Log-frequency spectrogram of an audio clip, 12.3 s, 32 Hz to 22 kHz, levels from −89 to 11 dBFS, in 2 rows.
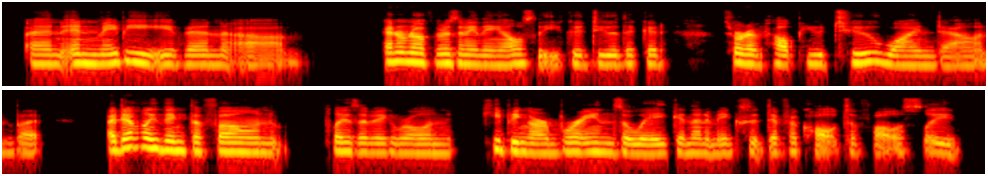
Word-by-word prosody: And 185 -1 -1
and 195 0 +2
maybe 205 +4 +1 0.2
even, 180 0 -3
um, 205 +3 -5 0.5
I 215 - +7
don't 225 0 +6
know 215 - +8
if 205 - -2
there's 195 0 +1
anything 180 -2 0
else 190 +3 0
that 175 - -6
you - - -8
could 180 -2 -6
do 180 0 -2
that 180 +1 -8
could 180 0 -5 0.3
sort 205 -2 +5
of 180 -1 -2
help 180 -2 +1
you 185 -1 -3
to 205 +4 -1
wind 170 -4 -1
down, 165 +2 -6
but - - -4 0.4
I 215 - +8
definitely 260 +1 +7
think 205 -2 +4
the 190 - +3
phone 185 -2 +2 0.3
plays 190 -2 0
a 185 - +1
big 175 0 -2
role 170 -1 -1
in 165 -1 -5 0.2
keeping 200 -5 +1
our 170 0 +4
brains 185 0 +1
awake 165 0 +1
and 175 - -3
then 175 - -2
it - - -3
makes 170 +1 -6
it - - -5
difficult 185 +1 -3
to 175 - -9
fall 175 - -2
asleep. 175 -2 -5
185 Hz, 240 wpm, -23 LUFS, 175-195 Hz, 0.5 s, know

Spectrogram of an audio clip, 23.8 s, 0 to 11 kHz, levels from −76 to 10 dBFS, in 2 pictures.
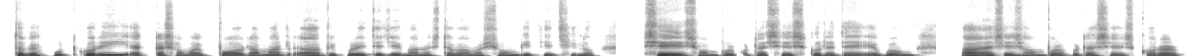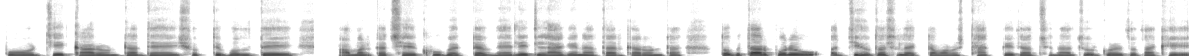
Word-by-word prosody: তবে 180 0 +6
হুট 155 -1 -1 0.2
করেই 165 0 +7 0.2
একটা 150 +1 -4
সময় 145 0 -1 0.2
পর 150 -2 +3 0.2
আমার 135 +1 +1 0.3
আ - - +4 0.2
বিপরীতে 135 0 +1
যে 130 - +2
মানুষটা 125 +1 -3
বা 120 - 0
আমার 125 +1 -2
সঙ্গী 125 +1 0
যে 125 - 0
ছিল, 120 -1 -4 0.7
সে 160 -2 +8 0.3
সম্পর্কটা 125 +1 -2 0.2
শেষ 180 -3 0 0.2
করে 125 -2 +2
দেয়। 120 -1 0 0.2
এবং 135 -1 +1 0.7
আ - - +6 0.3
সেই 165 -1 +2
সম্পর্কটা 150 +1 -2 0.2
শেষ 70 -1 -2 0.2
করার 135 -1 +1 0.2
পর 130 0 +1 0.2
যে 135 - +4 0.2
কারণটা 130 +1 +1 0.2
দেয়, 120 0 +1 0.2
সত্যি 155 0 -2
বলতে 140 0 +1 0.8
আমার 130 +1 +1
কাছে 135 +1 -1 0.2
খুব 155 -1 0
একটা 150 +2 -2 0.2
ভ্যালিড 135 +3 +1 0.2
লাগে 130 +2 +1
না 125 - +1
তার 120 +1 0
কারণটা। 120 +2 -2 0.5
তবে 205 - +3
তারপরেও 180 0 +6 0.3
আ - - 0 0.2
যেহেতু 165 +1 +1
আসলে 165 -2 -2
একটা 145 +1 -6
মানুষ 145 +1 -3
থাকতে 130 +1 -4
চাচ্ছে 125 -1 -4
না 125 - -1 0.2
জোর - - -1
করে 140 -2 +1
তো 140 - -1
তাকে 130 +1 -2
135 Hz, 140 wpm, -23 LUFS, 125-150 Hz, 0.8 s, সে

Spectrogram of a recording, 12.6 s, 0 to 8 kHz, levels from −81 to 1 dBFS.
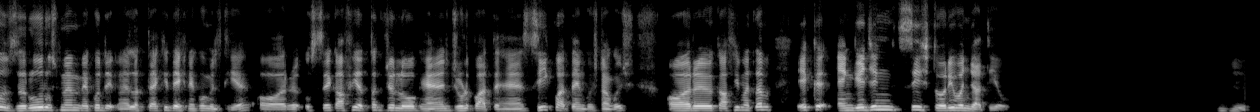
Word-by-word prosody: ज़रूर 165 +6 +4
उसमें 175 0 -2
मेरे 155 -3 -2
को 170 - -2
दे 155 - -2
अ, 130 0 -7
लगता 130 +2 -1
है - - 0
कि 165 - -6
देखने 135 - +2
को 155 +2 -4
मिलती 125 -4 -7
है, 165 - -3
और 115 -1 -2
उससे 140 +6 -4
काफ़ी 160 +3 -1
हद - - +1
तक, 180 - -5
जो 170 - +1
लोग 145 -3 +2
हैं, 135 +2 +2
जुड़ 145 +2 -1
पाते - - -1
हैं, 125 +1 -1
सीख 195 +2 -2
पाते 140 - -1
हैं 135 -2 -3
कुछ 130 -1 -10
न 125 - 0
कुछ, 140 +4 -7 0.3
और 145 +1 +4 0.2
काफ़ी 150 +5 -2
मतलब 200 +1 0 0.4
एक 425 +4 0 0.2
एंगेजिंग 180 +7 +4 0.2
सी 210 -1 +2
स्टोरी 170 -3 +3
बन 150 - -4
जाती 130 - -1
है - - -6
वो। 450 - -13 2.1
जी। 120 -5 -16
150 Hz, 200 wpm, -23 LUFS, 135-175 Hz, 2.1 s, ज़रूर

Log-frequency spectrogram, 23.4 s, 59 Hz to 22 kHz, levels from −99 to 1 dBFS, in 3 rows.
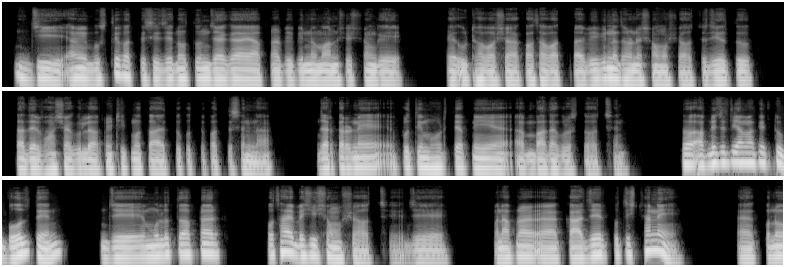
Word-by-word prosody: উম 120 - +1
জি 110 - +1 0.3
আমি 110 +1 +4
বুঝতে 105 +6 -3
পারতেছি 110 -4 -2
যে, - - +1
নতুন 110 0 0
জায়গায় 105 0 +2
আপনার 95 0 -4
বিভিন্ন 95 0 +1
মানুষের 90 0 0
সঙ্গে 90 -2 +1 0.6
এ - - +2
উঠা-বসা, 90 -2 -1 0.2
কথাবার্তা 90 -1 -2
বিভিন্ন 105 +3 +3
ধরনের 95 -2 +2
সমস্যা 85 -1 -2
হচ্ছে। 80 0 -8
যেহেতু 95 0 0 0.6
তাদের 100 0 +2
ভাষাগুলো 95 0 0
আপনি 90 - -4
ঠিকমত 95 0 -2
আয়ত্ত 85 -1 -4
করতে - - -11
পারতেছেন 80 +1 -4
না। 75 - -3 0.6
যার 100 0 +1
কারণে 110 0 +2 0.4
প্রতি 110 0 -1
মুহূর্তে 105 -1 0
আপনি 105 +2 -1
অ্যা 95 -1 +2 0.2
আম 90 - -2
বাধাগ্রস্ত 85 -3 -2
হচ্ছেন। 75 -1 -8 0.6
তো 135 - +1
আপনি 130 +3 +3
যদি 150 +1 +1
আমাকে 150 0 +3
একটু 140 +2 0 0.2
বলতেন 120 -5 +5 0.6
যে, 105 0 +3 0.3
মূলত 120 +3 +3
আপনার 130 +1 +2 0.5
কোথায় 140 +4 +3
বেশি 115 0 +3
সমস্যা 100 -4 +1
হচ্ছে? 75 0 -13 0.2
যে, 85 0 -1 0.7
মানে 95 - +1
আপনার 110 +2 +2 0.2
আ 100 - +2 0.2
কাজের 105 +5 +3
প্রতিষ্ঠানে? 130 +6 +1 0.8
আ - - -1 0.2
কোনও 110 +2 +2
100 Hz, 150 wpm, -22 LUFS, 90-110 Hz, 0.8 s, বলতেন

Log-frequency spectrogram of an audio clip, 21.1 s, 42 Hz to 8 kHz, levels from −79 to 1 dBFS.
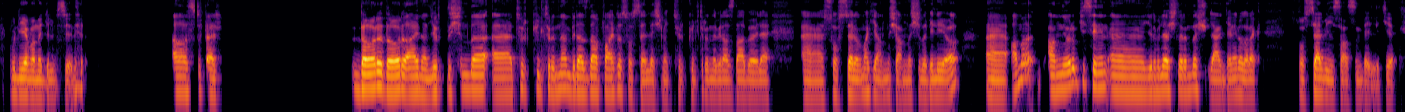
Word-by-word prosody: bu 105 - -4
niye 105 0 +4
bana 100 -1 +1
gülümsüyor, 95 +1 -8
diye. - - -10 1.4
A. 110 0 -1
Süper. 110 +2 -3 2.1
Doğru, 130 +2 +10
doğru, 120 +1 +9
aynen, 110 -2 +2
yurt 115 +1 -3
dışında, 120 +1 0
eee, 105 0 -1
Türk 120 +1 -10
kültüründen 120 +1 -4
biraz 115 -2 +1
daha 115 -2 +3
farklı 110 +2 -2
sosyalleşmek. 100 -4 -7
Türk - - -14
kültüründe 100 -1 -8
biraz 95 -2 -5
daha, 95 -1 -2
böyle, 95 -1 -2 0.5
eee, 90 -1 -5
sosyal 105 - -1
olmak 105 +2 -3
yanlış 100 -1 -5
anlaşılabiliyor, 95 +2 -2 0.4
eee, 95 -2 -1
ama - - -2 0.2
anlıyorum 130 +7 +1
ki 170 +1 -11
senin, 140 -4 -1
ııı, 115 -2 -1
20'li 115 +1 -2
yaşlarında, 115 +1 +1
ş 120 - -8
yani, 95 -1 -3
genel 105 +2 -4
olarak 100 -3 -2 0.4
sosyal 105 0 0
bir 100 - -3
insansın, 90 0 -8
belli - - -8
ki. - - -7
110 Hz, 130 wpm, -22 LUFS, 100-115 Hz, 2.1 s, Doğru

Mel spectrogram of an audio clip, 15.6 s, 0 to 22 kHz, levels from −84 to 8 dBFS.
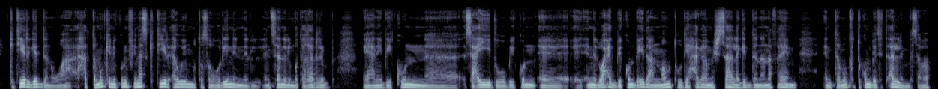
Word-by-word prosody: كتير 135 -1 +4
جدًا، 110 -4 +1
وحتّى 85 +4 -5
ممكن 125 +1 +3
يكون 130 +4 +1
في 120 0 -4
ناس 135 +2 +3
كتير 125 -3 -1
أوي 115 +1 +3
متصورين 100 +1 +1
إن 95 -4 +1
الإنسان 85 +5 -2
المتغرب 90 0 -2 0.6
يعني 85 0 -1
بيكون 95 +1 +2 0.7
سعيد، 100 -2 +4
وبيكون 85 +4 -1
آآ، 85 -2 -4 0.3
إن 100 +1 +5
الواحد 105 +1 +1
بيكون 95 +4 +1
بعيد 105 +3 +1
عن 95 -3 +2
مامته، 100 +2 +1
دي 100 0 -3
حاجة 105 0 -2
مش 95 0 +2
سهلة 110 -3 +2
جدًا، 95 0 -3
أنا 90 0 +1
فاهم 100 0 -1 0.5
أنت 90 0 -4
ممكن 100 +4 -1
تكون 110 0 +2
بتتألم 100 -1 0
بسببها. 85 +2 -6
95 Hz, 140 wpm, -23 LUFS, 90-110 Hz, 0.7 s, إن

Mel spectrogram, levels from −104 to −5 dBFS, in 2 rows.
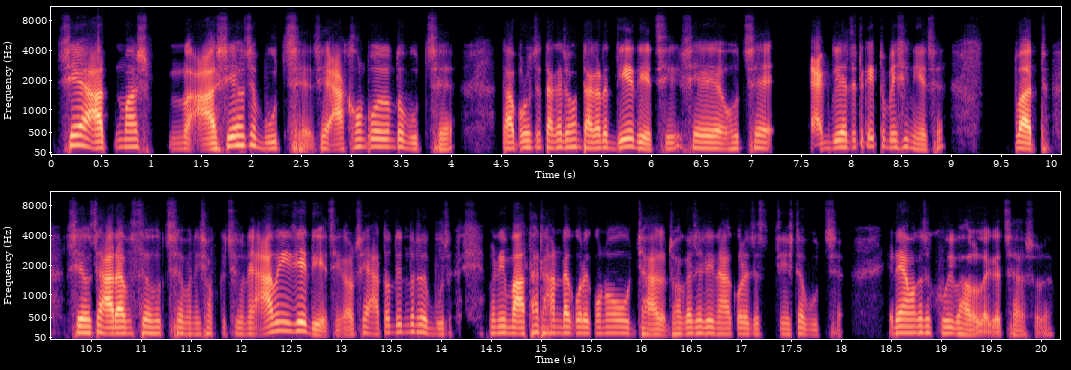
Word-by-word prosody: সে 210 - +5 0.2
৮ 145 - +7 0.2
মাস 170 -1 +2 0.3
উম 125 +1 -15 0.3
আ - - +7
সে 190 - +4
হচ্ছে 210 0 0
বুঝছে। 140 -1 -6 0.2
সে 135 - -5 0.2
এখন 170 +7 -4
পর্যন্ত 170 -1 0
বুঝছে। 120 -1 -7 0.6
তারপর 135 +1 +2
হচ্ছে 155 0 -5
তাকে 155 +1 +1
যখন 170 0 -2
টাকাটা 145 +2 +2
দিয়ে 175 +3 +5
দিয়েছি, 125 0 -2 0.2
সে 150 - -1 0.3
হচ্ছে 140 +2 -7 0.6
৳১-২,০০০ 155 +7 -1
একটু 175 - -9
বেশি 165 +2 -5
নিয়েছে। 115 -2 -7 0.8
বাট - - +8 0.5
সে - - +1
হচ্ছে 145 - +1
আরামসে 135 +1 +4
হচ্ছে 140 - -10
মানে 125 0 -10
সবকিছু 130 0 -13 0.4
আমি 180 - +1
নিজেই 190 0 +5
দিয়েছি। 110 - -4
কারণ - - -5
সে - - -5
এতদিন 160 +2 -6
ধরে 165 - -3 0.2
বুঝে 125 - -10 0.4
মানে 140 +1 -4 0.2
মাথা 130 +4 +3
ঠান্ডা 145 0 0
করে 145 -1 0
কোন 140 - -6 0.3
ঝা 120 -2 -2 0.2
ঝগড়াঝাটি 135 +3 -2
না 125 - -1
করে 130 0 -3
যাস্ট 120 -1 -12
জিনিসটা 120 +2 -7
বুঝছে। 110 - -16 0.5
এটাই 150 +1 +2
আমার 145 0 0
কাছে 150 0 -3
খুবই 140 0 -2
ভালো 110 -1 -1
লেগেছে - - -7
আসলে। - - -16
145 Hz, 175 wpm, -24 LUFS, 130-160 Hz, 0.8 s, বাট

